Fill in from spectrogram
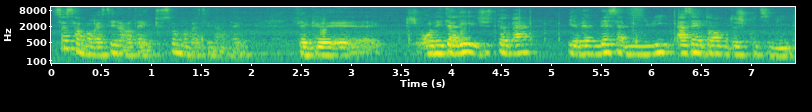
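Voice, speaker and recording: A Québécois woman in her fifties gives a plain-spoken personal testimony full of little fillers, addressing visitors in a monastery room. Her voice is fairly low, steady and mellow, a little fast, with slight hiss or hum. The recording has a roomy echo, a distant mic and faint ambience.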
